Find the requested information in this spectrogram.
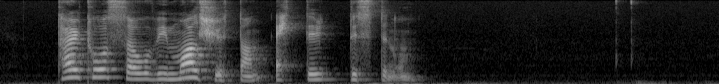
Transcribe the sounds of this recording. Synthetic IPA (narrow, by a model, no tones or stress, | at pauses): t̪ʰæɹʈʰoːsawʋiːmɑːlʃʏt̪anɛht̪ɪɹd̪̥ʏst̪ɪnʊ̰n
